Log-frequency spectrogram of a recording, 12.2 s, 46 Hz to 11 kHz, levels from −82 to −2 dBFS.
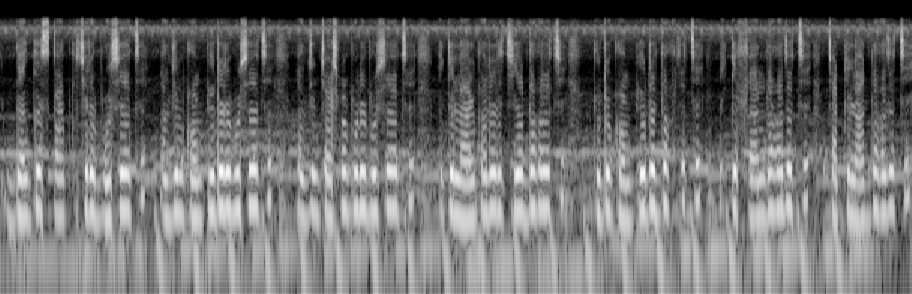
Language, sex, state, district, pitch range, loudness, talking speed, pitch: Bengali, male, West Bengal, Dakshin Dinajpur, 205-225 Hz, -15 LUFS, 165 wpm, 215 Hz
